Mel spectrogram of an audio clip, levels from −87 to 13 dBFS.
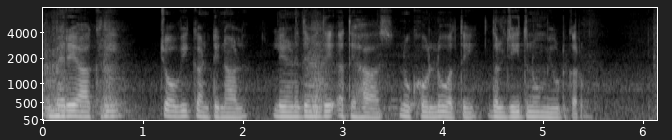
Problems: background sounds at intervals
